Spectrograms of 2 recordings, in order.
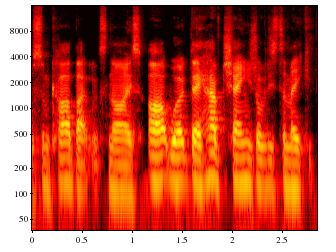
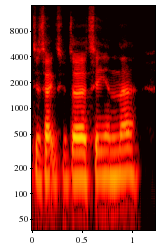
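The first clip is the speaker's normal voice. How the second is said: ordinary talk, nothing marked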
